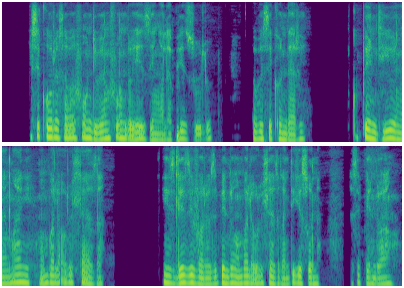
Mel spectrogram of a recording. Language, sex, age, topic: North Ndebele, male, 18-24, education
